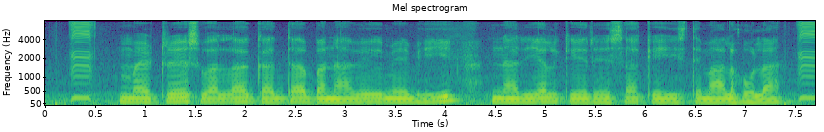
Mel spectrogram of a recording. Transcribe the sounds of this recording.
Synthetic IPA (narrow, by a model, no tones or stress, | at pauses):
məɪʈɾesʋalaɡəd̪ːabənawemebʱi | naɾijəlkeɾesakeɪst̪emaːlɦola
